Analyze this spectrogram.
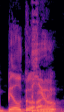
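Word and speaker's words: Biłgoraj: Bilgoraj. – Bilgoraj. – No L sound. – Okay, I'm just going to say it, Bill Garage.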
